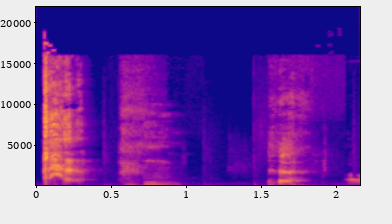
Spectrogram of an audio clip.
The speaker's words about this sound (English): coughs a little bit.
